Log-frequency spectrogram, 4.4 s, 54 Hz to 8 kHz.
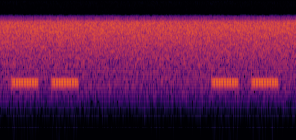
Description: Telephone call progress tone (as in the UK, Ireland, Australia and similar networks), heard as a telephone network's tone, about 430 Hz, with phone line noise. Ringback tone.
